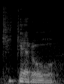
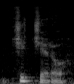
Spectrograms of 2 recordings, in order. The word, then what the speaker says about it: Cicero: was first used by kikero to give the classical pronunciation or Cicero or I'm sure the Italians among chichiro something like that it was first used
